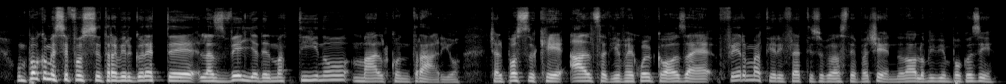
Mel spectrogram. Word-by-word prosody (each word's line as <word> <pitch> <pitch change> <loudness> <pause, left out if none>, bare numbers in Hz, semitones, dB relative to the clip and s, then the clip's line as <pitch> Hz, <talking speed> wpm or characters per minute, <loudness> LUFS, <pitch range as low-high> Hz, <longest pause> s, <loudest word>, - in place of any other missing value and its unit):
Un 190 -1 -2
po' 275 - +6
come 260 -4 +5
se 215 +2 +4
fosse 205 -3 +4
tra 185 +1 +4
virgolette 180 -1 +3
“la 165 -1 +2
sveglia 170 +5 +2
del 155 -1 -1
mattino” 195 +6 -3
ma 150 -3 -3
al 140 0 -4
contrario, 120 -6 -6 0.3
cioè - - -4
al 140 - -2
posto 175 -1 +3
che 150 -2 +1
alzati 155 -2 +1
e - - -2
fai 145 0 -1
qualcosa 150 -3 0
è 130 0 -4
fermati 195 -2 -5
e - - -1
rifletti 145 0 -5
su 140 +1 -7
cosa 135 -1 -2
stai 140 +1 -6
facendo, 130 -1 -5
no, 145 +2 -1
lo 140 -1 -2
vivi 145 +1 -6
un 140 - -7
po' 145 +1 -3
così? 150 -2 -3
155 Hz, 215 wpm, -20 LUFS, 140-180 Hz, 0.3 s, po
